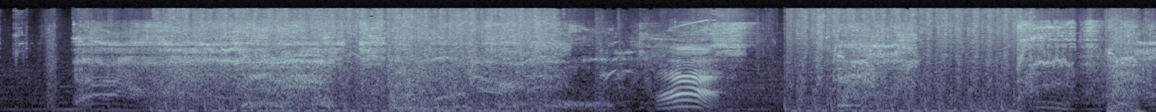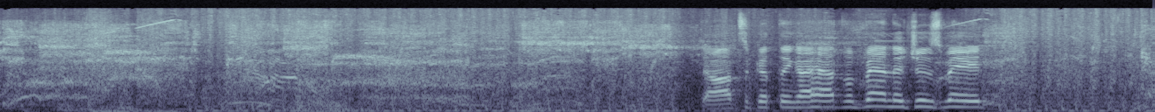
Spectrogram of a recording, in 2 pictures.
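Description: A machine gun fires rapid bursts in a room with an echo.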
